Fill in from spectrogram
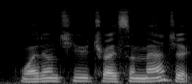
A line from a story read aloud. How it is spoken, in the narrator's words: suggested Minx timidly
